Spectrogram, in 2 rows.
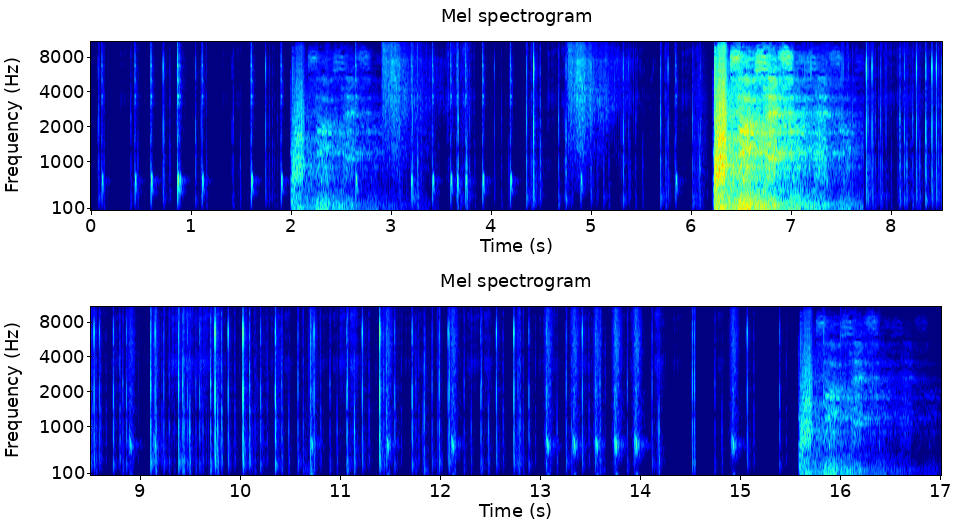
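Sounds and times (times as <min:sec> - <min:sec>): small clicks and taps: 0:07.7 - 0:15.5.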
